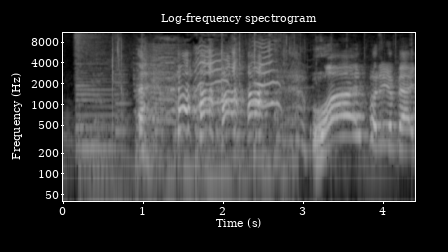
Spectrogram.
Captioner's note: laughing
